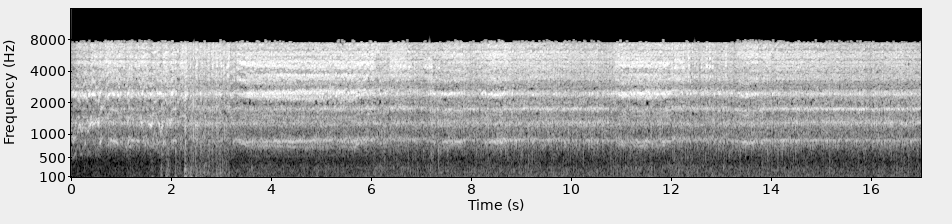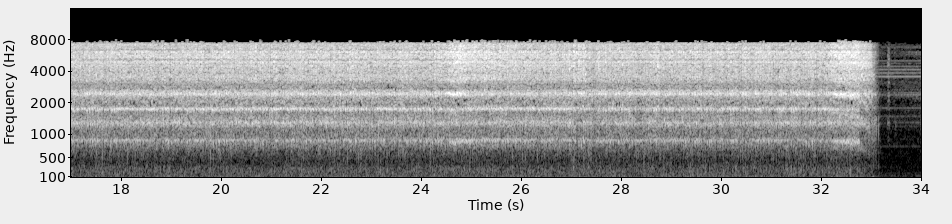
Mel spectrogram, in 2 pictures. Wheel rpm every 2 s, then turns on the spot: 170, 220, 210, 230, 230, 220, 230, 230, 230, 230, 230, 230, 230, 230, 230, 230, 110.
32-34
